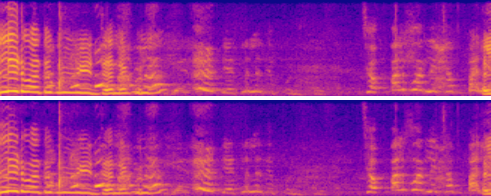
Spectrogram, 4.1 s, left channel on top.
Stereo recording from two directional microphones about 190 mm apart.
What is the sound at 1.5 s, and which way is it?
Chuckle, 30° right (ahead or behind).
